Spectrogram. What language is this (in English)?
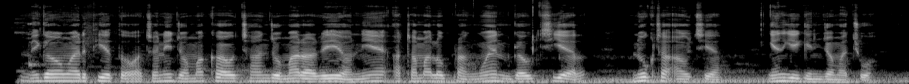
Luo (Kenya and Tanzania)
